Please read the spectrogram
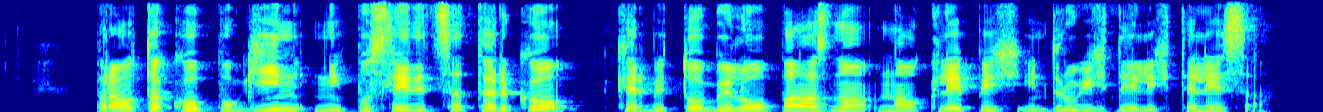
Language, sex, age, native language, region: Slovenian, male, 18-29, Slovenian, Carinthia region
